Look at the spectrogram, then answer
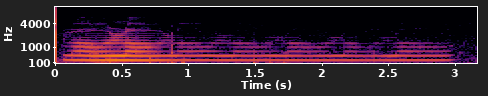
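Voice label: "low", spoken word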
